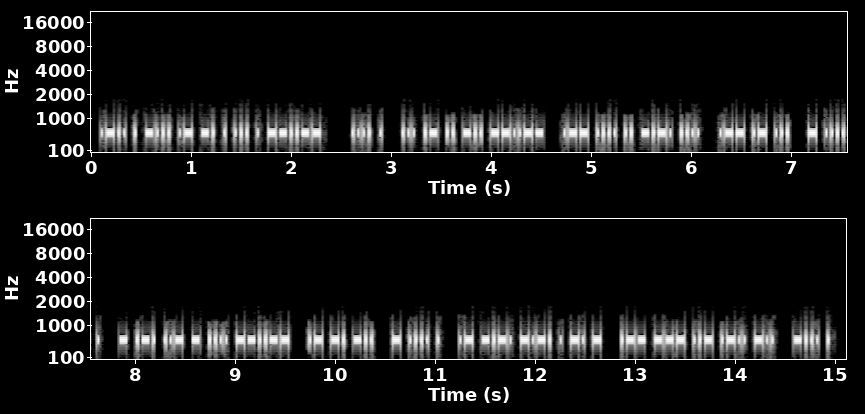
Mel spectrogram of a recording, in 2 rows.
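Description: Morse code, heard as a keyed tone, about 44 wpm, 600 Hz. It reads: LEBANESE, HE SAID, WHICH WAS THE TRUTH, AND THE ACCENT WOULD BE
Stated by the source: Morse code at 43 wpm sending Ken Follett's novel Never in English, from CW med Gnister.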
